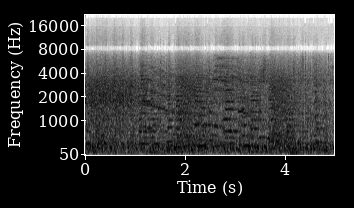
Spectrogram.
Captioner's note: gunshots banging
